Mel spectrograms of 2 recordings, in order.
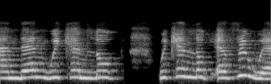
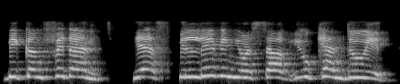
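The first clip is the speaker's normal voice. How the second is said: higher-pitched, encouraging pep talk; confident raised tone; 4 semitones higher than usual. Shown as a demonstration. Speaker showing an audience how to change tone, confident and raised. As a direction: lift your pitch and urge them to believe. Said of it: "that way we have to say, changing our tone".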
